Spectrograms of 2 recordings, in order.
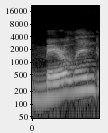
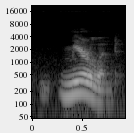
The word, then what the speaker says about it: Maryland: So is it Maryland or Meerland? Maryland, because Okay, it's Maryland. spelled with an A.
